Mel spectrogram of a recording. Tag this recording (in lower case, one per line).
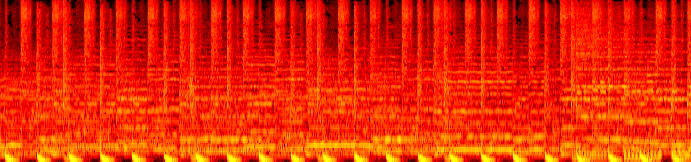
music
